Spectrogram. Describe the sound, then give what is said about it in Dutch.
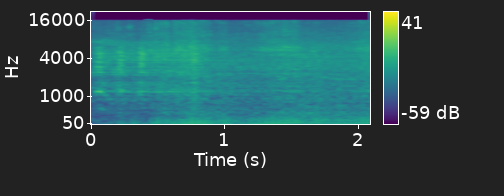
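Steady rumble of a car driving, with continuous low engine and road noise at an even level throughout and no talking. “We rijden naar het Korenburgerveen.”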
